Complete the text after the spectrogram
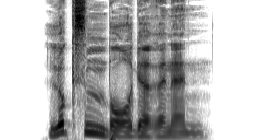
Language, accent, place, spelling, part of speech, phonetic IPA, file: German, Germany, Berlin, Luxemburgerinnen, noun, [ˈlʊksm̩ˌbʊʁɡəʁɪnən], De-Luxemburgerinnen.ogg
- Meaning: plural of Luxemburgerin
